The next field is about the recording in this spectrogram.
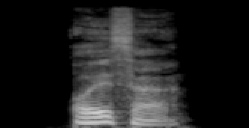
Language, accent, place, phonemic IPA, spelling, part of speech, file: German, Germany, Berlin, /ˈʔɔɪ̯sɐ/, äußer, verb, De-äußer.ogg
- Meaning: inflection of äußern: 1. first-person singular present 2. singular imperative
